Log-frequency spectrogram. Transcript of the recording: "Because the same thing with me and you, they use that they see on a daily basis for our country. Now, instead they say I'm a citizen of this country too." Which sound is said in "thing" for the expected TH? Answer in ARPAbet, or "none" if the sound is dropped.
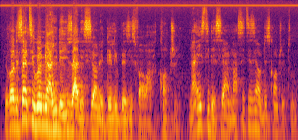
T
